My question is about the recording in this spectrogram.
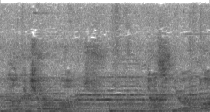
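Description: High school marching band playing on the field, holding sustained chords, heard from the stands.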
